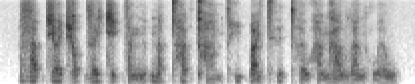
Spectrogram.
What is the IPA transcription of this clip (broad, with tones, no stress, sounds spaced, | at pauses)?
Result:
z a˦˥ t̚ t͡ɕ əː˧ t͡ɕ ɔ˨˩ t̚ z ə˧ j t͡ɕ e˨˩ k̚ s a̰˧˨ ŋ n ə˦˥ p̚ n a˨˩ t̚ t̪ʰ a˦˥ k̚ t̪ʰ a̤˨˩ m t̪ʰ i˦˥ p̚ ɓ a̰˧˥ j t̪ʰ ɨ˦˥ t̚ t̪ʰ ə˧˩ w h a˨˦ ŋ ɣ a˧˩ w l a˧ n k w ə˧˩˨ w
